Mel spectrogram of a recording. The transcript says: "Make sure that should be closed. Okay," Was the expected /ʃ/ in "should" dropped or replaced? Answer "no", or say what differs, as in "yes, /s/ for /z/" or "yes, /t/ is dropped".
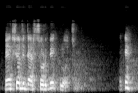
yes, /s/ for /ʃ/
